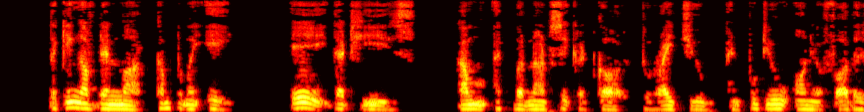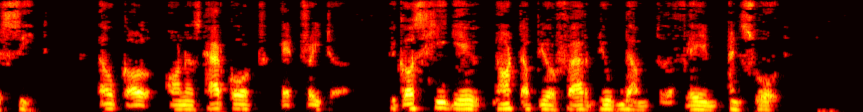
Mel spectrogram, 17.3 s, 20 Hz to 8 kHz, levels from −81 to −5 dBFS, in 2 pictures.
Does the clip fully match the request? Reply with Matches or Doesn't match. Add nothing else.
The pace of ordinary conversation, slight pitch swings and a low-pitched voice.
Doesn't match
